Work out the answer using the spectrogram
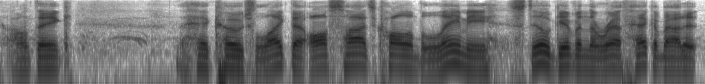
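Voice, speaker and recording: A young man calling a live college soccer match play by play, steady between plays and rising sharply on chances. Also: on the high side, a little slow, clear, resonant tone. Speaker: play-by-play commentator.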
